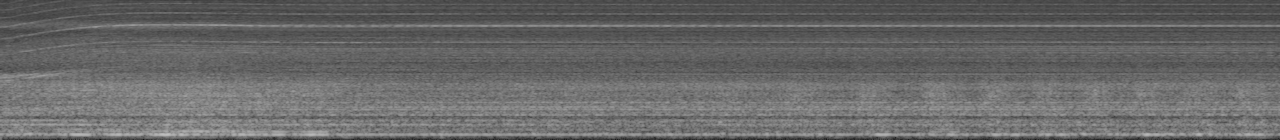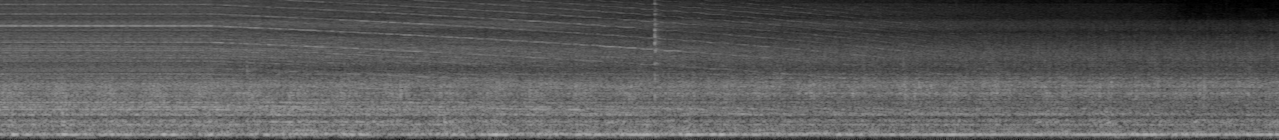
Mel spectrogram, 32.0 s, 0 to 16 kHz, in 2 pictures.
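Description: Hotpoint WF250 front-loading washing machine spinning on its Acrylics program: the motor whine climbs in the first second or so, holds steady, then falls away from about two-thirds of the way through as the drum slows down.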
